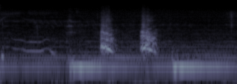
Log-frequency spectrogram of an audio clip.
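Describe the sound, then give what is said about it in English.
A dog gives two sharp, loud barks in quick succession, with a thin high whine before them and a low steady hum running underneath. “Your dog turned on me.”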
